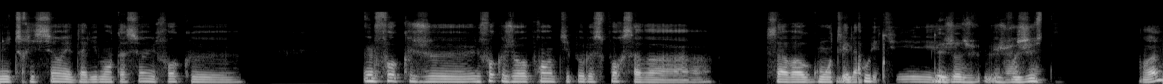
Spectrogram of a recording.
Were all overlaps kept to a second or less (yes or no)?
no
